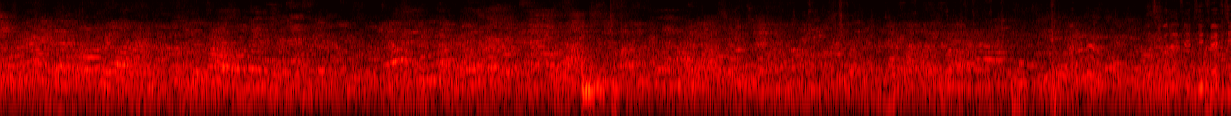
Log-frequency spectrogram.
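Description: Congregation chatter in a church sanctuary: many people talking at once, overlapping voices with no single speaker standing out.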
